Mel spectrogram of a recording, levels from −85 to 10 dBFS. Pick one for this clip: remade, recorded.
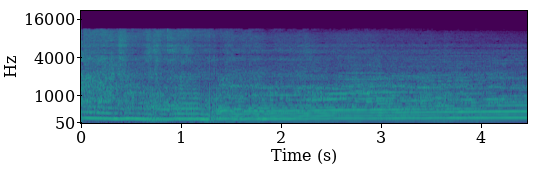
remade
